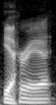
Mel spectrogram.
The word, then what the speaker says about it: Correa: Did I say that right? – Correa. – Yeah. Okay.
